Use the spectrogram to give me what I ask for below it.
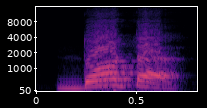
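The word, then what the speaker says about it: daughter: Height, डॉटर। देखो भाई, इसमें भी जी साइलेंट है।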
